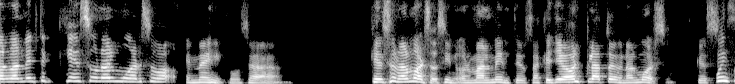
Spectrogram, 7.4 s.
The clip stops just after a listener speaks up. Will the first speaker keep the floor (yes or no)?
no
